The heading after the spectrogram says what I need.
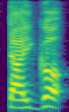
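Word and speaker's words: tiger: और मैं आपको ये बता रहा हूं कि आपको ये ध्यान रखना है कि यहाँ पे आर जो है वो सेमी साइलेंट है, तो पूरी तरीके से इसको उच्चारित नहीं करेंगे, ठीक है। टाइगर, पेपर, फिंगर, एक्चुअल उच्चारण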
